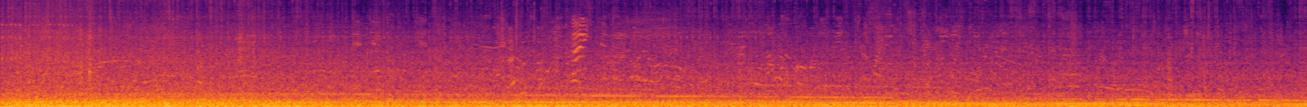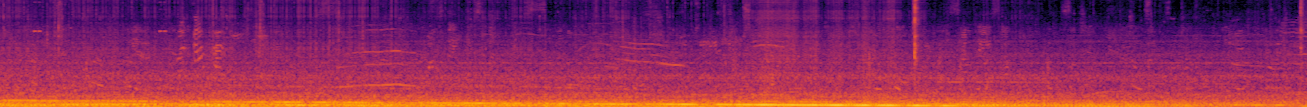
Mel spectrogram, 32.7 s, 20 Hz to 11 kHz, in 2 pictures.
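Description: Boeing 737-800 on its landing rollout, heard from the cabin over the wing: the loud jet and airflow noise eases off as the aircraft slows, and an engine tone falls steadily in pitch as the CFM56 engines wind down.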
